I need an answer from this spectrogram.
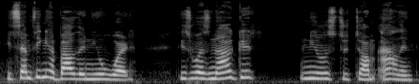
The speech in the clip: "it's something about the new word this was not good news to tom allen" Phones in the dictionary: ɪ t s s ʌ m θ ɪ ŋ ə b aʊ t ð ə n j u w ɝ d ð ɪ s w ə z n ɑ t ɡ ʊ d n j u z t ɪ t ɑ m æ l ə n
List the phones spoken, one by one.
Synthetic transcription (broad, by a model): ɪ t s s ʌ m θ ɪ ŋ ə b aʊ t ð ə n j u w ɝ d ð ɪ s w ə z n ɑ ɡ ʊ d n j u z t ɪ t ɑ m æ l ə n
